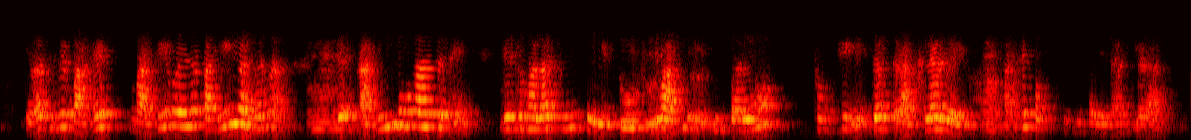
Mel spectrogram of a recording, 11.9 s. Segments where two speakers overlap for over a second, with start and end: none

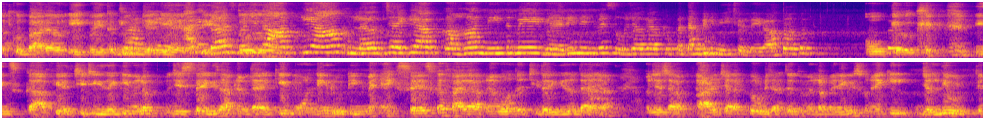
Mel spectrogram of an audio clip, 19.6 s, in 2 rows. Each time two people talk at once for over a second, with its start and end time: 1.2-2.6

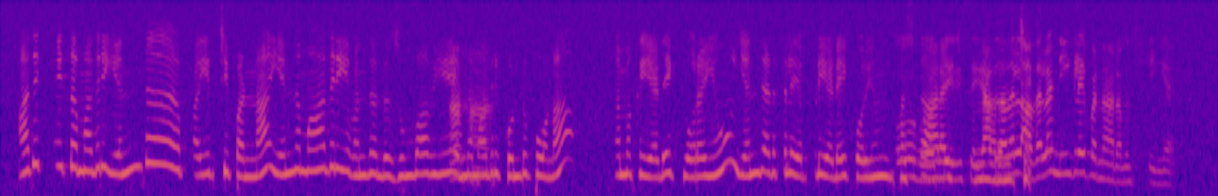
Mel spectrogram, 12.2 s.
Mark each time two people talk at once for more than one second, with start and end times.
9.0-10.3

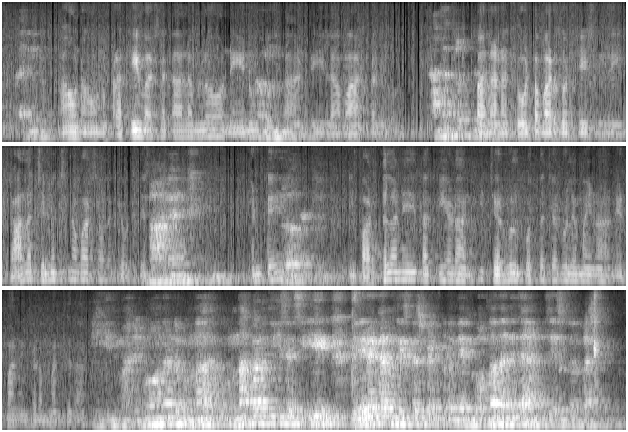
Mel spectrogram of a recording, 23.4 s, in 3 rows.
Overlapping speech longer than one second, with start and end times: none

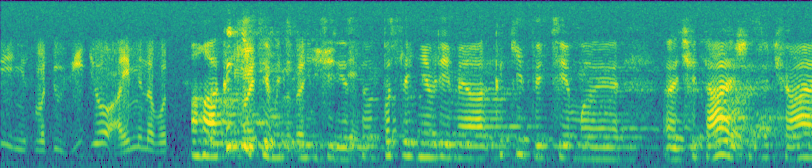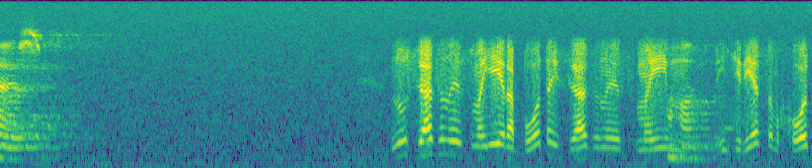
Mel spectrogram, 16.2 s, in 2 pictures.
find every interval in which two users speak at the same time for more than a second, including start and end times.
2.0-3.7

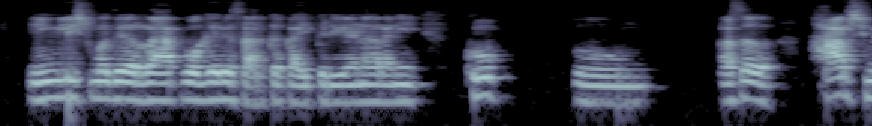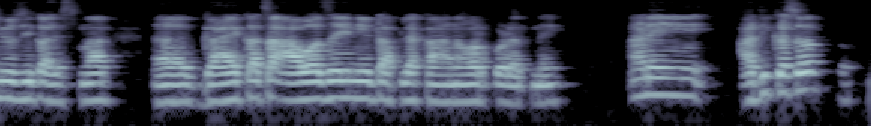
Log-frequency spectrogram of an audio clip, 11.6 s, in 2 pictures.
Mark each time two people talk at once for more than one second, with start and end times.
none

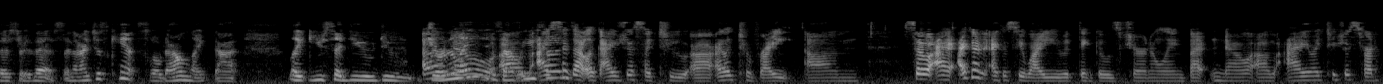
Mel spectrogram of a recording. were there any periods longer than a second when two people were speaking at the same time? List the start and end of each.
4.2-5.6

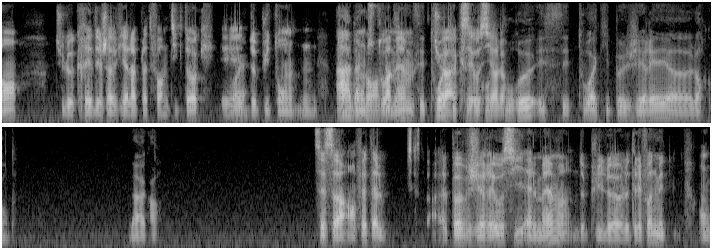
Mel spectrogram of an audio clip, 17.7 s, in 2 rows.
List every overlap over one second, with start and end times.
4.2-6.3

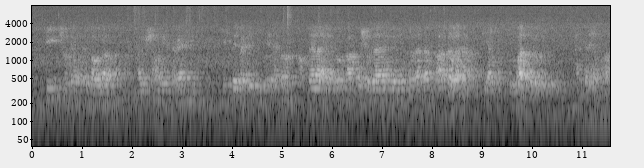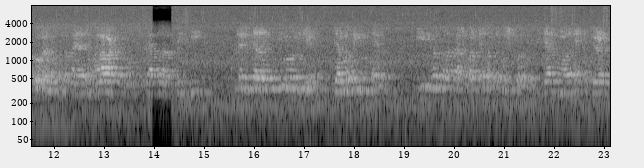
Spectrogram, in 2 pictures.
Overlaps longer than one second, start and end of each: 10.9-12.2

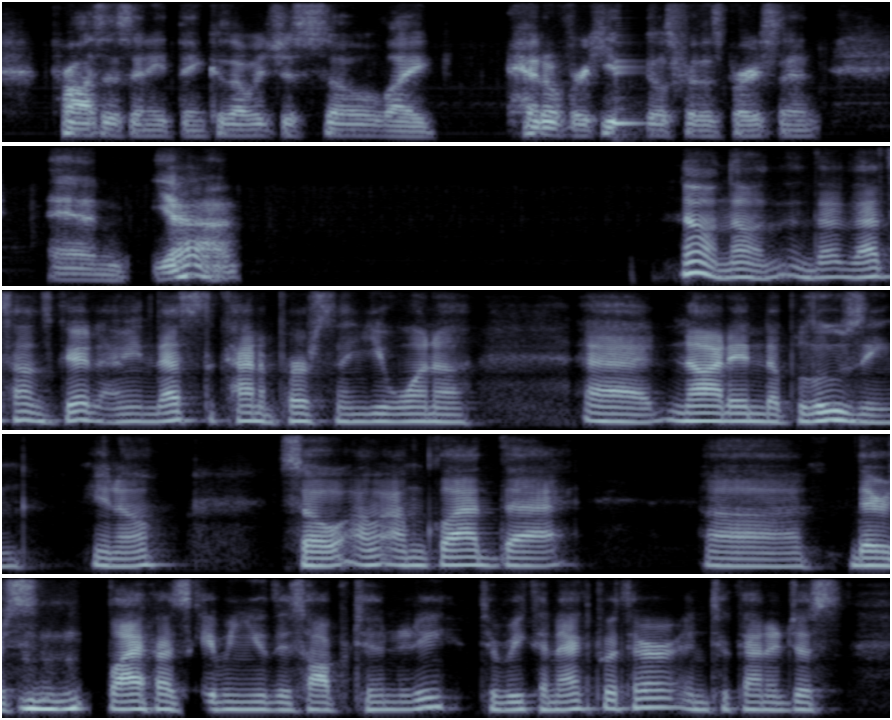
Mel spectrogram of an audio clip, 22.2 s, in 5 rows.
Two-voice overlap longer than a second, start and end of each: none

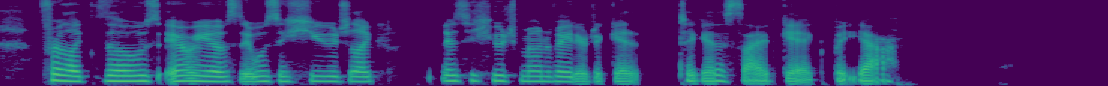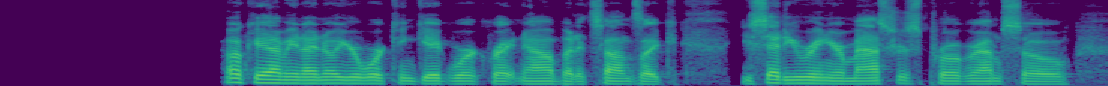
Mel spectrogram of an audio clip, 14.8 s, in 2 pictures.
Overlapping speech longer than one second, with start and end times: none

